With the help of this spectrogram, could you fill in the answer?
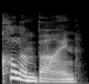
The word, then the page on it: columbine: British English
